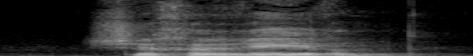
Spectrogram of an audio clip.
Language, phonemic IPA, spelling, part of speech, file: Dutch, /ˌsʏɣəˈreːrə(n)/, suggereren, verb, Nl-suggereren.ogg
- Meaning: to suggest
